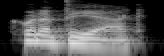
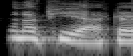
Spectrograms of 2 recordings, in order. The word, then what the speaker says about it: Quinnipiac: It will begin its national title defense Saturday, playing either Penn State or Quinnipiac. Is that how you pronounce that? – Quinnipiac. – Quinnipiac. Okay, I just had to double check on that one.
